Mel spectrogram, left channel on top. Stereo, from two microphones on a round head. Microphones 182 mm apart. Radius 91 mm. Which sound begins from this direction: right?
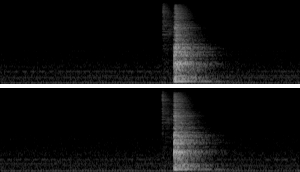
A splash, at 1.6 s.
